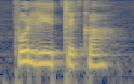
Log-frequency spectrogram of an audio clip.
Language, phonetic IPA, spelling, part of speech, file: Ukrainian, [poˈlʲitekɐ], політика, noun, Uk-політика.ogg
- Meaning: 1. policy 2. politics 3. genitive/accusative singular of полі́тик (polítyk)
